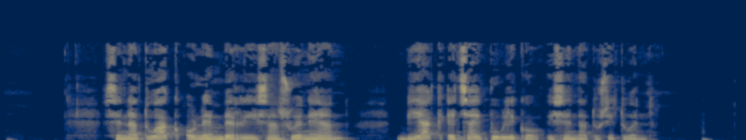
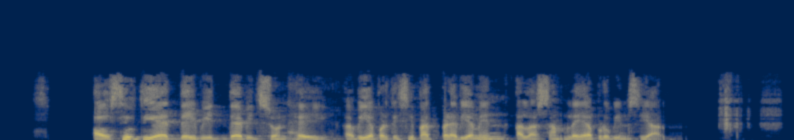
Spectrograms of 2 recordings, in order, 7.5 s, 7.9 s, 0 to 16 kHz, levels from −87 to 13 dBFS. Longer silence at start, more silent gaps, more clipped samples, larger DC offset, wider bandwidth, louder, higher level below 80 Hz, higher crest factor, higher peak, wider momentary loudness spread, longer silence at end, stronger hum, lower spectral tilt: about the same, 1.05 s vs 0.95 s; second, none vs 6.87-7.17 s; neither; neither; first, 11.5 kHz vs 7.8 kHz; second, -21 LUFS vs -16 LUFS; about the same, -62 dBFS vs -58 dBFS; about the same, 20 dB vs 16 dB; about the same, -4 dBFS vs -2 dBFS; about the same, 11 LU vs 10 LU; second, 0.4 s vs 0.65 s; neither; second, -3.5 dB/octave vs -5.5 dB/octave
